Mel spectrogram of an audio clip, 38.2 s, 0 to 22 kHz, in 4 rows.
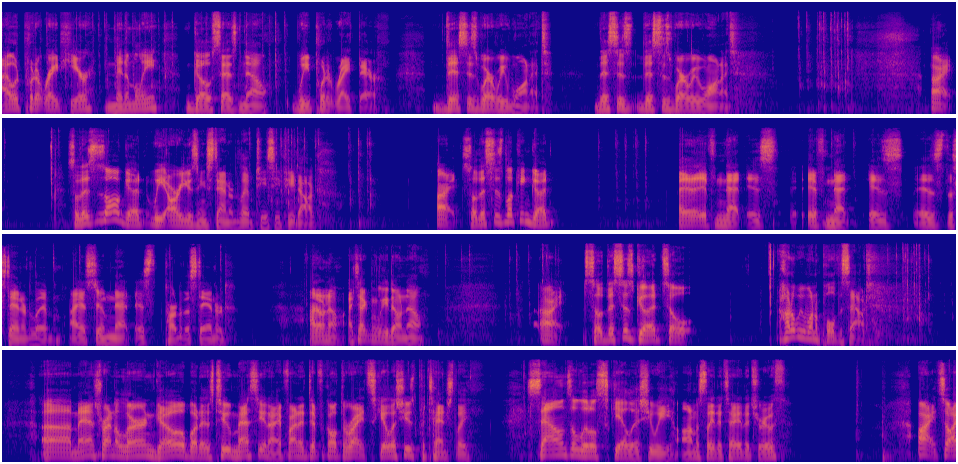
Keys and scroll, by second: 0.0-2.5 typing, 2.4 Return, 7.8-12.6 typing, 12.9 ctrl+u, 14.4-15.7 typing, 17.6-21.8 typing, 23.4 k, 23.6 k, 24.1 k, 24.3 ctrl+u, 27.7-28.5 typing, 32.4-34.1 typing, 33.7 ctrl+c, 34.2 Return, 37.9-38.1 typing.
